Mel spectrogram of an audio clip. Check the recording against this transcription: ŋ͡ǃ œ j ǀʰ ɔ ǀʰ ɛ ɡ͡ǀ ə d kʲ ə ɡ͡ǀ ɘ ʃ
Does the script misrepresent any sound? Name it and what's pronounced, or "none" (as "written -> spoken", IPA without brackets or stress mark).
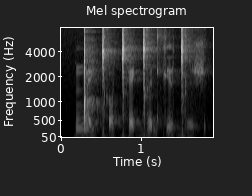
œ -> ɛ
